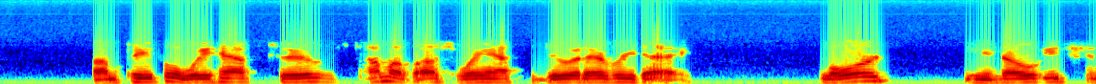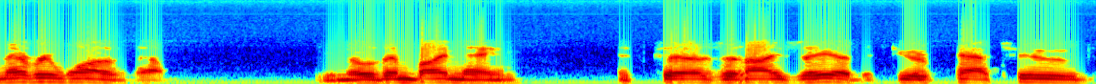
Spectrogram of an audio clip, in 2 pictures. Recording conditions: phone line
